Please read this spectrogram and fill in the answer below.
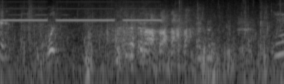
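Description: Mobile phone ringing or beeping: a steady high electronic tone repeating in roughly one-second beeps with short gaps, stopping about two and a half seconds in.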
